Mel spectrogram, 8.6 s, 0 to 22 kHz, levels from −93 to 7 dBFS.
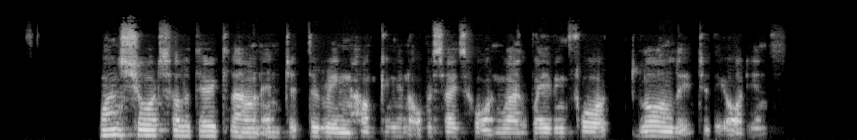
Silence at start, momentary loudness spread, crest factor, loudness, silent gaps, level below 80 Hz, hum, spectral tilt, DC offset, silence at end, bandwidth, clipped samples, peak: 1 s; 11 LU; 16 dB; -16 LUFS; none; -58 dBFS; none; -4 dB/octave; under 0.1%; 0.95 s; 11.5 kHz; under 0.1%; 0 dBFS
